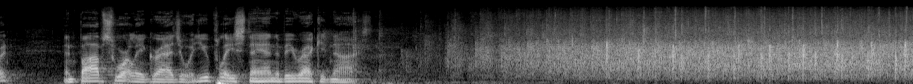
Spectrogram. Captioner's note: clapping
